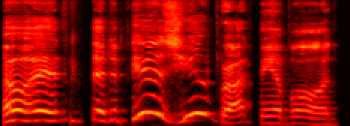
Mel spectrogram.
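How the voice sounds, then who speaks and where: A man's voice: very high voice, wildly swooping pitch, normal speed, a little mellow, heavily acted. A man voicing a genteel, scatterbrained lady android tourist in a tabletop game, polite and rambling. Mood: polite, surprised. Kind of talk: tabletop role-play acting.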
